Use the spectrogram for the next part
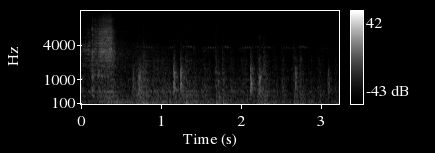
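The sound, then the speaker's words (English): A car engine catches with a brief hissing burst, then settles into a steady low idle rumble with occasional ticks and rattles, moderately loud, with no voices. “But a car's engine is also an example of how we've controlled fire.”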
